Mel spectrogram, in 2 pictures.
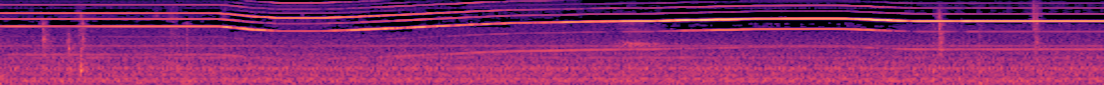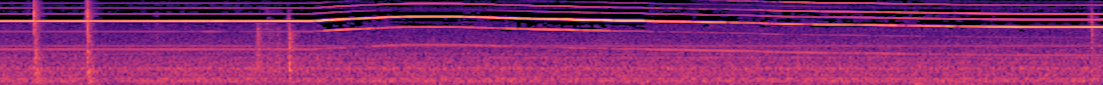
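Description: A small speaker fed by a signal generator plays a high-pitched electronic test tone, its pitch slowly rising and falling twice as the frequency is changed. A couple of clicks sound about halfway through.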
